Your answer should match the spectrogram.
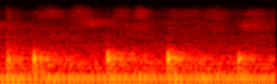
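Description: Marker pen writing on a whiteboard: about five short strokes of the tip against the board as letters are drawn, over a steady low hum.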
